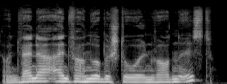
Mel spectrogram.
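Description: A man reading an audiobook, voicing a gruff, skeptical male police inspector who grumbles slowly and doubts. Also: mid-range voice, fairly even intonation, no room sound, clean studio sound, lightly acted.

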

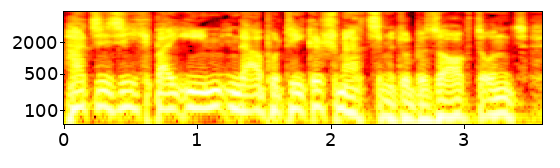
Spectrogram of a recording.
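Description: A man's voice: on the low side, expressive, normal speed, a bit bright, slightly rough, pitched above the performer's own voice, heavily acted. A man voicing a young, modest police officer who speaks hesitantly.

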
